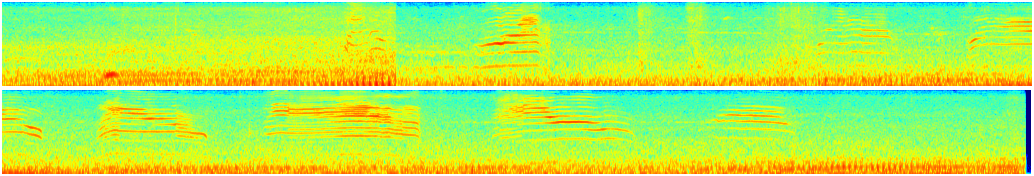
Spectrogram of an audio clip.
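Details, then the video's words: Young kitten crying with a rapid series of about six short, wavering meows in close succession, set against a steady hissing background noise and a brief thump near the start. "Suara Anak Kucing Mengeong -Kitten Meowing"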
